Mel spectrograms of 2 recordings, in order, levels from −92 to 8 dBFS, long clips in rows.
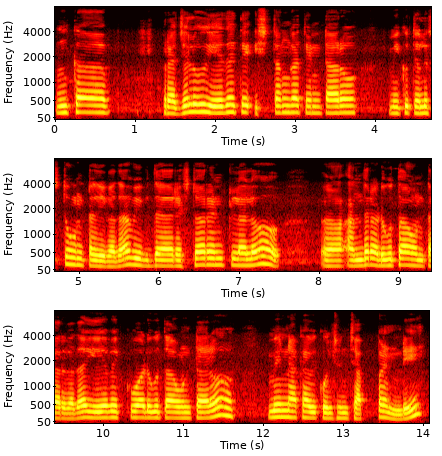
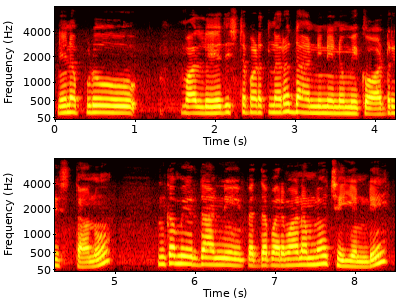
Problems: background sounds at intervals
